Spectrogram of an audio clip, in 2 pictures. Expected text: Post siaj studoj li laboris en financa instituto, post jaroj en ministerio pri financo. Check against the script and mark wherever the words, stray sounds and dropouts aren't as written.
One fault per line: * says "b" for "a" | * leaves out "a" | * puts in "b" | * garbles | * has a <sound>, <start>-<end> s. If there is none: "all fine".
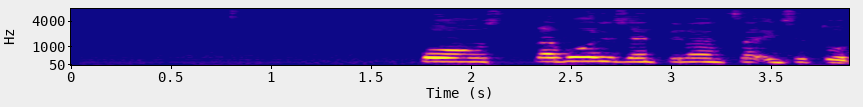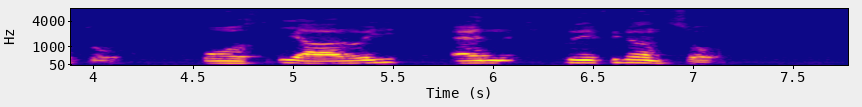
* leaves out "siaj studoj li"
* leaves out "ministerio"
